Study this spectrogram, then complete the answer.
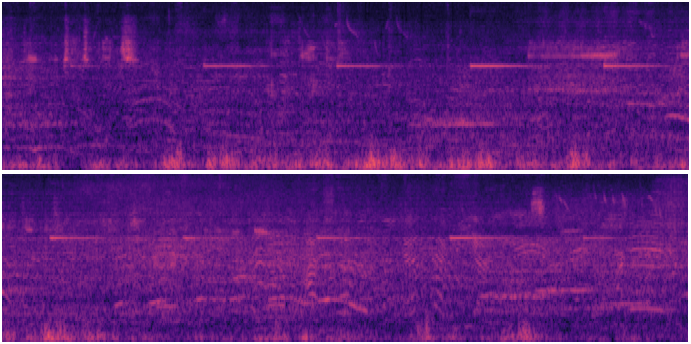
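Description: Young players shout to each other across an open field, some distance away.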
